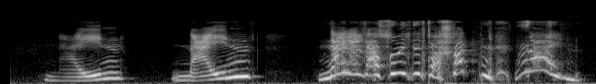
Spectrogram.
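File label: "nein", German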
